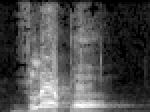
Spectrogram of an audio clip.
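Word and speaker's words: blepo: Vlepo. Accent over the epsilon. It's not, if it was at the omicron, then it, or rather the omega, it would be vlepo.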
